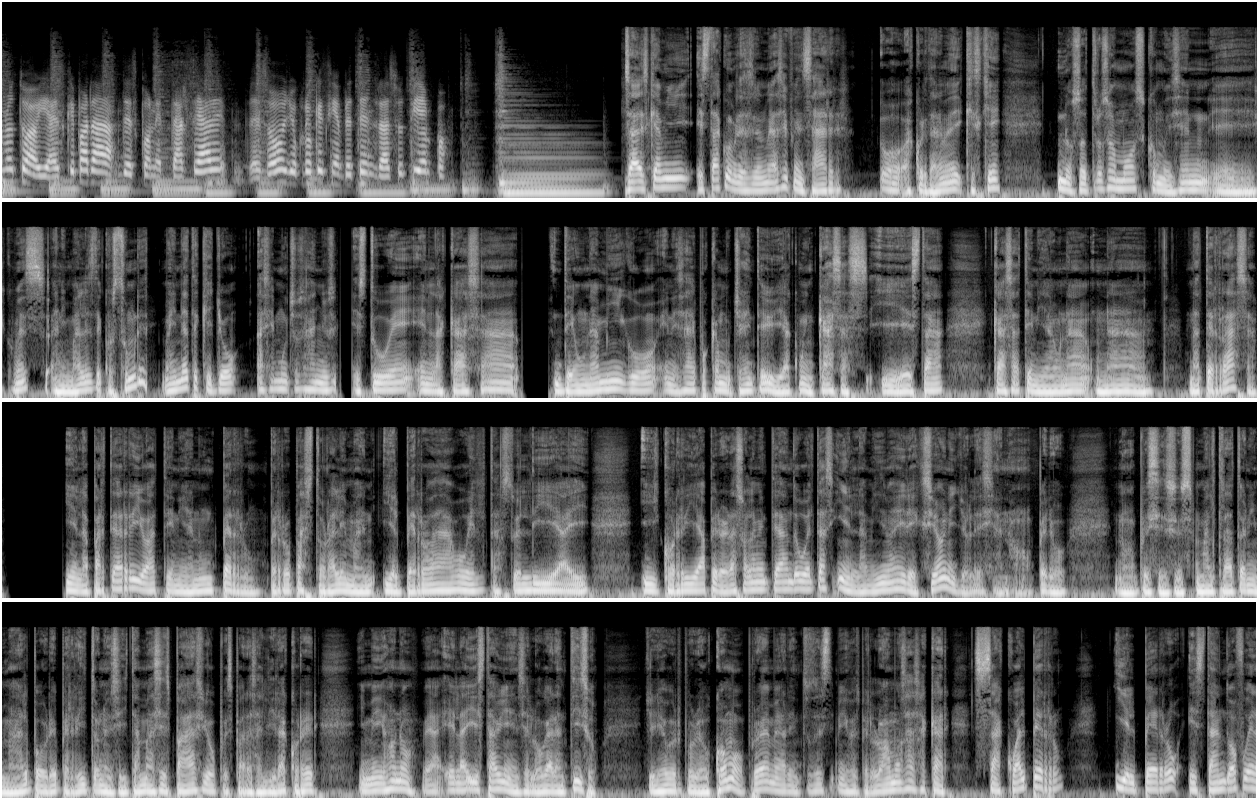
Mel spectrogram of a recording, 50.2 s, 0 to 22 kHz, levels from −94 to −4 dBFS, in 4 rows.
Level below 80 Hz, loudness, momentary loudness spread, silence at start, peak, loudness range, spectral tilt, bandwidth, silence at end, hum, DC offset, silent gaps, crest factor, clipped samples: -28 dBFS; -19 LUFS; 8 LU; 0 s; -4 dBFS; 3 LU; -6 dB/octave; 14 kHz; 0 s; none; under 0.1%; 15.98-16.03 s, 17.79-18.00 s, 25.18-25.70 s; 12 dB; under 0.1%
